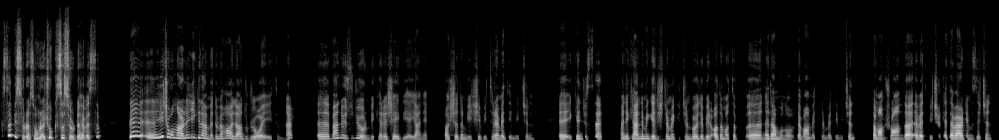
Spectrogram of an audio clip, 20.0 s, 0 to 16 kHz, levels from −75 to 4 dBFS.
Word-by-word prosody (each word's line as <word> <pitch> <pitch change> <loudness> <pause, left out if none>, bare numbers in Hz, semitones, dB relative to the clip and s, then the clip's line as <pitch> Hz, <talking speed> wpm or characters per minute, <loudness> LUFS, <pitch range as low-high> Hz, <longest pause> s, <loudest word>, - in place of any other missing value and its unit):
kısa 295 0 +6
bir 420 - +4
süre 200 - +2
sonra, 215 +1 +4
çok 335 +5 +3
kısa 305 +1 +4
sürdü 230 -8 +3
hevesim 195 - +1 0.6
ve, - - +7 0.3
ııı, 330 - +4
hiç 435 -1 +5
onlarla 295 -6 +4
ilgilenmedim 290 - -3
ve - - -1
hâlâ 240 -3 0
duruyor 205 -1 -5
o 155 -3 +1
eğitimler. 140 - -6 0.5
Iıı, 225 +1 +1
ben 280 +4 +1
de - - -5
üzülüyorum 250 -8 -3
bir 200 - -12
kere 215 +1 -6
şey 220 -3 -3
diye, 125 -4 -9
yani, 160 +2 -7 0.3
başladığım 200 +1 -5
bir 190 - -11
işi 190 +2 -10
bitiremediğim 170 -10 -5
için. 150 - -17 0.5
Eee, 200 +1 +2
ikincisi, 225 +2 -2 0.3
hani, 235 +1 -2
kendimi 230 -1 +2
geliştirmek 220 0 -3
için 215 0 -11
böyle 220 0 0
bir 220 -1 +1
adım 205 0 -1
atıp, 210 +2 -6 0.2
ııı, 195 0 +2
neden 210 -1 +2
bunu 175 -3 -11
devam 145 -3 -2
ettirmediğim 130 -5 -18
için. 200 - -9 0.3
Tamam, 190 -4 +3
şu 205 - -4
anda 195 +1 +5
evet, 175 -2 +1
bir 180 - -14
şirkete 190 +1 0
verdiğimiz 185 -2 +4
için 185 0 -10
210 Hz, 170 wpm, -22 LUFS, 185-230 Hz, 0.6 s, ve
